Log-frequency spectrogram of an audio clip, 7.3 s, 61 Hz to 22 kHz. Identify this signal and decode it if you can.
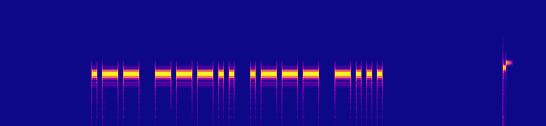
Morse code, heard as a keyed tone, about 17 wpm, 700 Hz. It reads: W8JB
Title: USA Call Signs - 4 Characters - 4x Character Spacing - 17wpm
